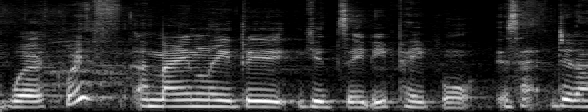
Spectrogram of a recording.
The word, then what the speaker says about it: Yazidi: yeah yeah yeah okay there's a few different ways of saying it depending on who you talk to so aziti or yazidi okay um yeah so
